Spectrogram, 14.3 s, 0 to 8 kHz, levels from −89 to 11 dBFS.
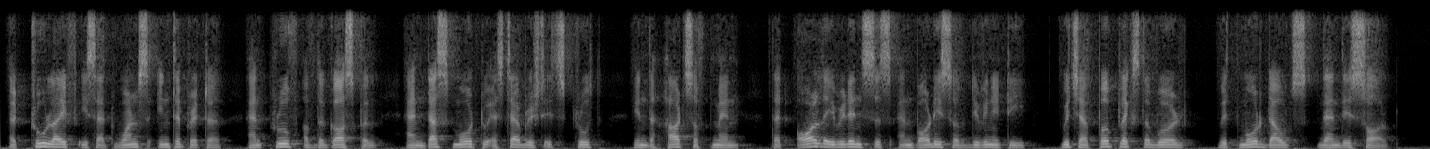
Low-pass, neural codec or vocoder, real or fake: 7.2 kHz; codec, 16 kHz in and 24 kHz out, 1 kbps, XY-Tokenizer; fake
